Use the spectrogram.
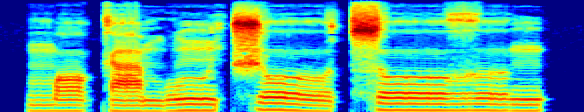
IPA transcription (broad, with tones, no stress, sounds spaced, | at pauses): m ɔ˨ k a˨ m w ũ˦ t͡ʃ oː˦˨ t͡s oː˦ ɣ ʊ˦ ŋ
